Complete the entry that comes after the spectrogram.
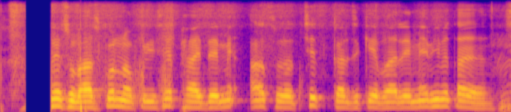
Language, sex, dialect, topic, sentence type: Hindi, male, Kanauji Braj Bhasha, banking, statement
